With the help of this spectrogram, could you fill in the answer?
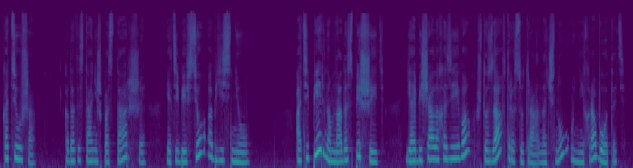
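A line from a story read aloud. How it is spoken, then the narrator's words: Calm, suppressing pain. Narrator (Russian): переборов в себе душевную боль и обиду за свою невинную дочь, спокойно сказала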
